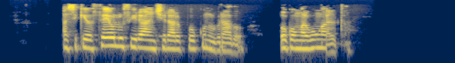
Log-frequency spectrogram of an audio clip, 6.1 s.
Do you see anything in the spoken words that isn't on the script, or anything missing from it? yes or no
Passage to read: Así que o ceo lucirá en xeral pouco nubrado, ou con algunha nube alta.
yes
